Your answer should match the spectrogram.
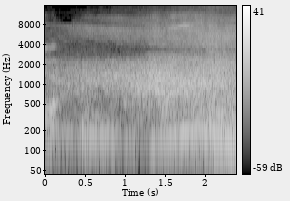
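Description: Cars on a race track running past close by: a steady engine note with tyre and road noise that grows louder from about halfway through as they come near.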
